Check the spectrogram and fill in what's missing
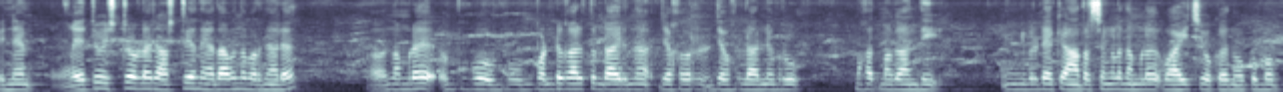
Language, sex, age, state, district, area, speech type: Malayalam, female, 45-60, Kerala, Idukki, rural, spontaneous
